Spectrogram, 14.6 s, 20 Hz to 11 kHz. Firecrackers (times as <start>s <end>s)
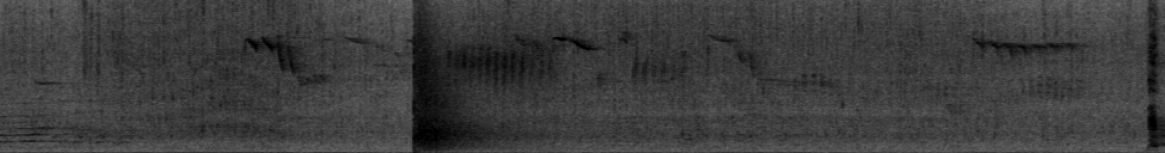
5.2s 9.2s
